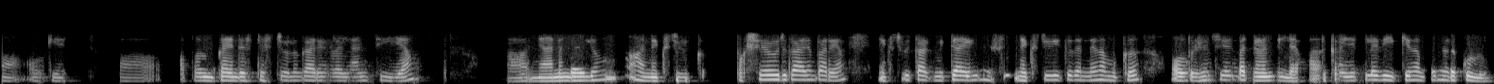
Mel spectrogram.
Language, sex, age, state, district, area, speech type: Malayalam, female, 18-30, Kerala, Thrissur, rural, conversation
